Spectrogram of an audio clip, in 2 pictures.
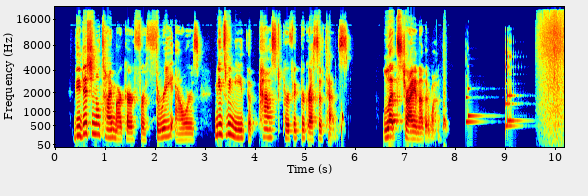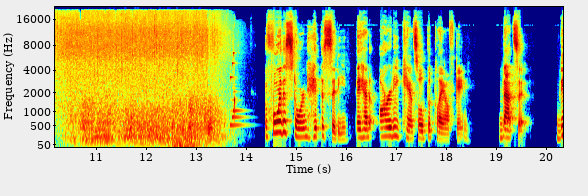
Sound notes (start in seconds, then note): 9.7 wind, rain, thunder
